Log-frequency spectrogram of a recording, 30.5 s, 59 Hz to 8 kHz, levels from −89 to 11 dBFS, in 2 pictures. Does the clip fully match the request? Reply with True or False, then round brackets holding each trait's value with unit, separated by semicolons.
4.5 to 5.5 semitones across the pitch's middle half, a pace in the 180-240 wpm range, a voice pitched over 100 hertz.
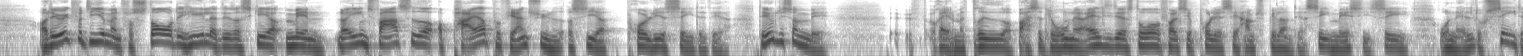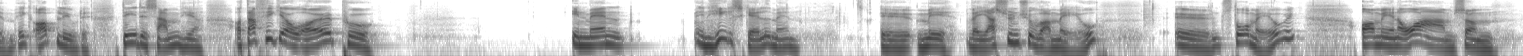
True (5.1 semitones; 195 wpm; 135 Hz)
